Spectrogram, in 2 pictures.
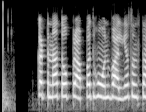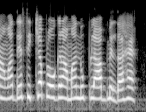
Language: Punjabi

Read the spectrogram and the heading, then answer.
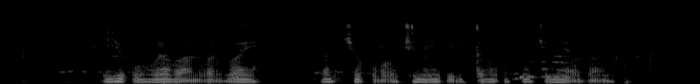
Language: Kinyarwanda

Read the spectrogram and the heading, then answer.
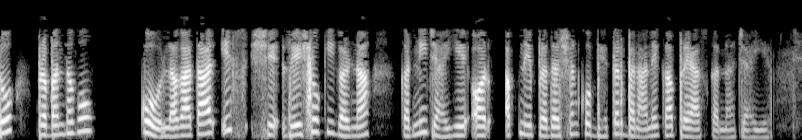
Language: Hindi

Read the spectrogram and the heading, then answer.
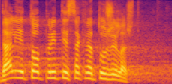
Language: Serbian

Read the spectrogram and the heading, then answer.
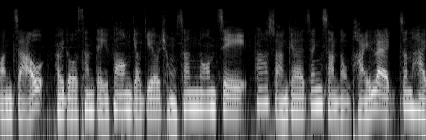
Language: Chinese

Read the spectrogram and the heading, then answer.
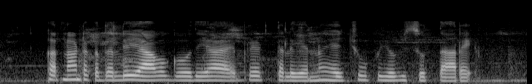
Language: Kannada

